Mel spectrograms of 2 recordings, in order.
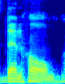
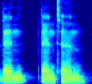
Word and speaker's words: Denholm Elliott: It's Denholm. I think I said Denton.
